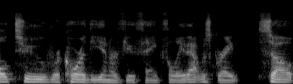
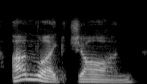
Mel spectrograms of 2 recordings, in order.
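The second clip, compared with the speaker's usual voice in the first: drawn-out, deliberate email reading; slow mocking readback; much slower than usual. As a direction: read it out very slowly. Repeats email opening after aside.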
